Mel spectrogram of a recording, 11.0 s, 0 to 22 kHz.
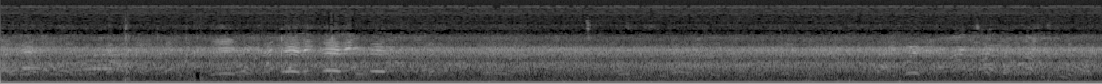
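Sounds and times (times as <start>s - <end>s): distant footballers shouting: 0.0s - 11.0s
steady low rumble: 0.0s - 11.0s.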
